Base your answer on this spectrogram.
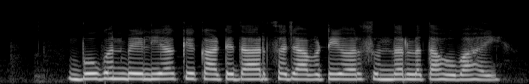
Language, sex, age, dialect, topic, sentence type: Magahi, female, 41-45, Southern, agriculture, statement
